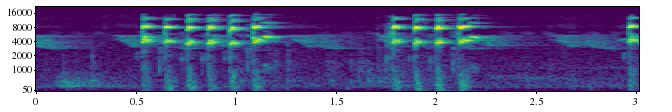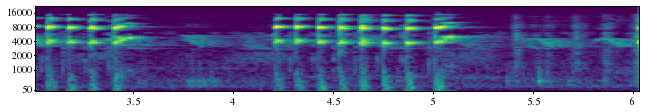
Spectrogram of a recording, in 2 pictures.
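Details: Lovebird of the Mastersn line singing in exotic style, a long ngekek chatter: four bursts of rapid, high, buzzy metallic chirps, each about half a second to a second long with short pauses between, plus a faint soft twitter.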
